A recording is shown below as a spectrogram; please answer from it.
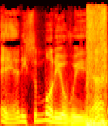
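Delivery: put-on accent from Queens. Imitate a man asking for money, in a genuine Queens accent. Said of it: "He had a genuine Queens accent".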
